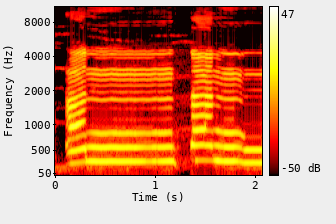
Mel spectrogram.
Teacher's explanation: ان پر ہم غنہ کریں گے کیونکہ نون ساکن کے بعد حروف حلقی جو کہ 6 ہیں حمزہ ہا عین ہا غین خا میں سے کوئی لفظ نہیں ہے اس لیے اس نون ساکن پر غنہ کریں گے. تنکحوہن میں بھی نون ساکن کے بعد حروف حلقی میں سے کوئی لفظ نہیں ہے غنہ کریں گے.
